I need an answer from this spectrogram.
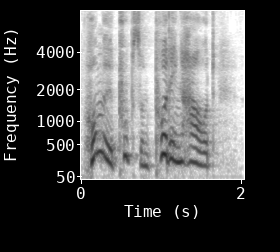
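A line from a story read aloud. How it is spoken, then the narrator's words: Startled exclamation. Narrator (German): rief sie aus vor lauter Schreck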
